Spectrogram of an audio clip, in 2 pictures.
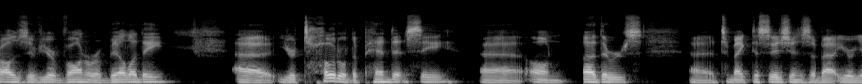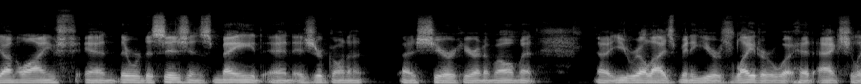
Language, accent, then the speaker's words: English; southern United States, United States; I'm from the southern part of the United States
